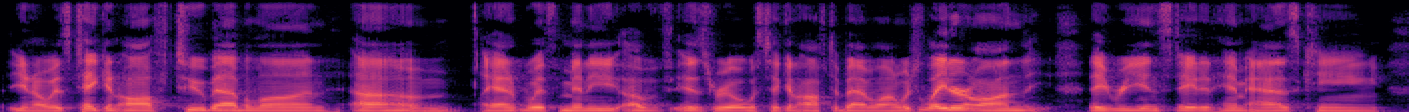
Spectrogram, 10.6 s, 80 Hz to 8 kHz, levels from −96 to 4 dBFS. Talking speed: 150 wpm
